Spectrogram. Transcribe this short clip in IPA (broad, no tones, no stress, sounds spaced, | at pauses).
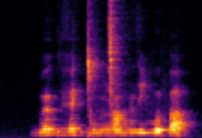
b œ ɡʱ ɛ ɡ͡ǀ õ ŋ͡ǀ ã ɦ ə̃ z i v ə f a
